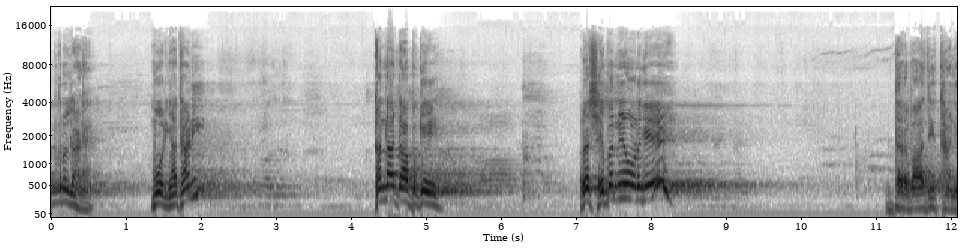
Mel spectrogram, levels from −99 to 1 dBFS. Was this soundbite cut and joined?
no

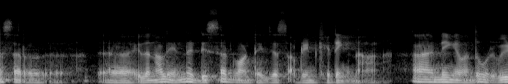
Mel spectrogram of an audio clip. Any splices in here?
yes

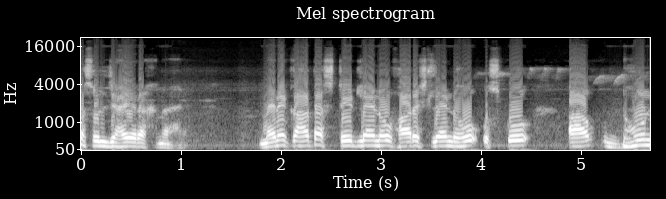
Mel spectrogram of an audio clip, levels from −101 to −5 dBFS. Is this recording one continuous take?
yes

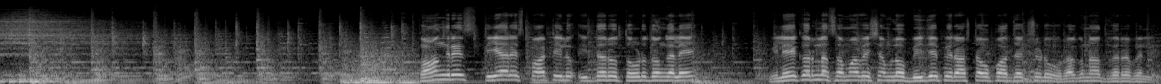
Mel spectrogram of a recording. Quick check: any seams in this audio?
no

